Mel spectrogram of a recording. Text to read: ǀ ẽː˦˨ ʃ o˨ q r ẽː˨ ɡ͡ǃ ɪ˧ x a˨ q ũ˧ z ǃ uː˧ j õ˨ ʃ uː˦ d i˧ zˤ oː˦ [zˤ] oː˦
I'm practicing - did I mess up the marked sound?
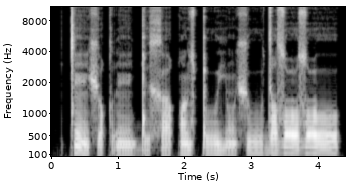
no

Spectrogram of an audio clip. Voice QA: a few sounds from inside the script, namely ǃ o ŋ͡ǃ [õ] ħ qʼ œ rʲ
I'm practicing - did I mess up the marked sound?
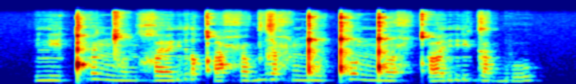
yes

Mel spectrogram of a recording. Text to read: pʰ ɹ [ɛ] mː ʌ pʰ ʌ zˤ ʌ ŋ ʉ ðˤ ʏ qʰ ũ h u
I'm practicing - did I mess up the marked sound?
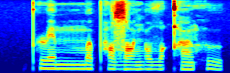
no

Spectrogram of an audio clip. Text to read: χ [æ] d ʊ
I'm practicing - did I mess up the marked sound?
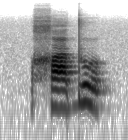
yes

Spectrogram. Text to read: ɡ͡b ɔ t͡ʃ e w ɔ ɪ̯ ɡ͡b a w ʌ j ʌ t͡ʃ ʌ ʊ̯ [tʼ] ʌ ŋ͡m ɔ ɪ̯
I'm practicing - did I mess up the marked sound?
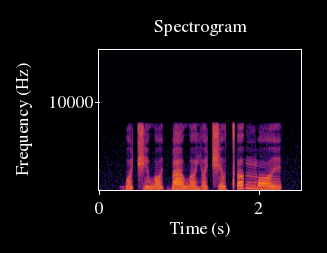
no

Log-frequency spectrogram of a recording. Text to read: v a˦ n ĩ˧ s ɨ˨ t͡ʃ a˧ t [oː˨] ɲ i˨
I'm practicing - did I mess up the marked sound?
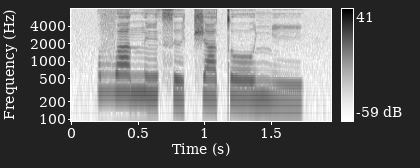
yes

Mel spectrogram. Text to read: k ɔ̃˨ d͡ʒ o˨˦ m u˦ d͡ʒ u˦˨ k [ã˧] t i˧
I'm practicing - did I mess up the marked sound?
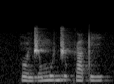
yes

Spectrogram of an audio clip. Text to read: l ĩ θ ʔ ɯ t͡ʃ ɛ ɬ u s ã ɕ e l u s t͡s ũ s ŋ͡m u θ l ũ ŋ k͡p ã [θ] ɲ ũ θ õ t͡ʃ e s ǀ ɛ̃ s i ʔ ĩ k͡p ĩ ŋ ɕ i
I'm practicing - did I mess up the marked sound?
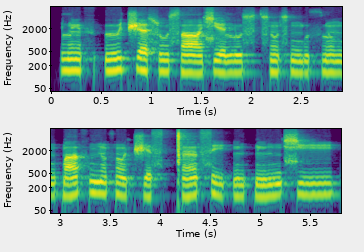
no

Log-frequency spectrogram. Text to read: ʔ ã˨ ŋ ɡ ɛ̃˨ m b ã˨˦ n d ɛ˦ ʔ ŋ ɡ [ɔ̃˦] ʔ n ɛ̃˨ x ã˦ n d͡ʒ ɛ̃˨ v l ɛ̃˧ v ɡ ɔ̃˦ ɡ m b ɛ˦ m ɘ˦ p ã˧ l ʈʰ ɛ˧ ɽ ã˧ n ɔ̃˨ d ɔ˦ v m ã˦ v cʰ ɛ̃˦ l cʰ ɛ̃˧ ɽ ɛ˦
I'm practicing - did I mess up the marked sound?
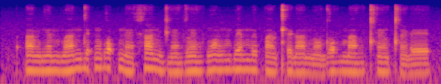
yes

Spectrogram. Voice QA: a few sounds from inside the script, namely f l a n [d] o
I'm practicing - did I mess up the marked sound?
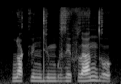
no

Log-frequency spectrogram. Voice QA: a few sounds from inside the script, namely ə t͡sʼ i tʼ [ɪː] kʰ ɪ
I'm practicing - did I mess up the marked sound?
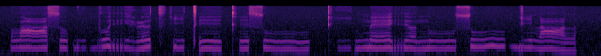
no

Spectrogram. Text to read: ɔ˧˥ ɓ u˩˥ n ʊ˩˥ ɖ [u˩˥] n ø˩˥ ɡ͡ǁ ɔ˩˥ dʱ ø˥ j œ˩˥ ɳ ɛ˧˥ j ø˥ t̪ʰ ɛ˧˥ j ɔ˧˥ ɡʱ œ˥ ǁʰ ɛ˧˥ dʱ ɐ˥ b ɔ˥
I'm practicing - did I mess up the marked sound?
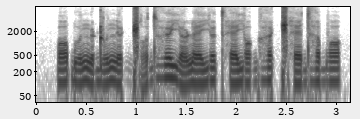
no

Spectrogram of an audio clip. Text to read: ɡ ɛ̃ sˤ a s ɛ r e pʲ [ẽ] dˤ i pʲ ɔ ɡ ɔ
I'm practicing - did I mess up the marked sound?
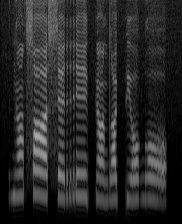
no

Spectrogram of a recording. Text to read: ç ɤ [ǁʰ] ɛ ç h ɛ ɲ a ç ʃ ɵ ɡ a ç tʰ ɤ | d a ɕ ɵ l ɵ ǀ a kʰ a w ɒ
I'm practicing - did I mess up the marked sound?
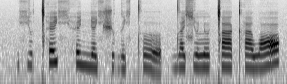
yes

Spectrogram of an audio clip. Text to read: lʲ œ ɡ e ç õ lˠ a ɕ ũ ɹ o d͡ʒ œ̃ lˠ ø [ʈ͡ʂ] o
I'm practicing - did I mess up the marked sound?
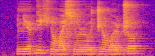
yes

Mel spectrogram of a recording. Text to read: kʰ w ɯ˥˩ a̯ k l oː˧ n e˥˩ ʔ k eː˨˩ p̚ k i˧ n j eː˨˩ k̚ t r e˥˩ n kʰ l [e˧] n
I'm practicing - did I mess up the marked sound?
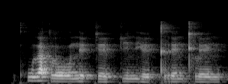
no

